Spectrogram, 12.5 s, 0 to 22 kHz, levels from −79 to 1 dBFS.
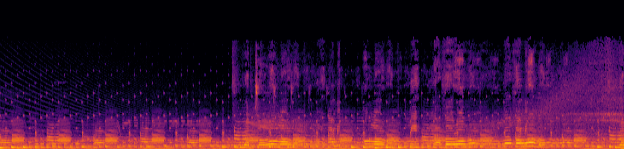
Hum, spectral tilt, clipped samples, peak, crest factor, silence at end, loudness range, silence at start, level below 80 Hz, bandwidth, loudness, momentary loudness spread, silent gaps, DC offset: none; -5.5 dB/octave; under 0.1%; -4 dBFS; 16 dB; 0 s; 4 LU; 0 s; -36 dBFS; 17 kHz; -19 LUFS; 7 LU; none; under 0.1%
